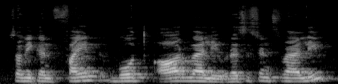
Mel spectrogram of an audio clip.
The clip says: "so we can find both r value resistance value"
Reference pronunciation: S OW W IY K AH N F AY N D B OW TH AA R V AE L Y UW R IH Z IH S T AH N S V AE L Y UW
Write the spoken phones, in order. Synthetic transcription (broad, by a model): S OW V IY K AH N F AY N D B OW T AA R V AE L Y UW R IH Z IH S T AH N S V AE L Y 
